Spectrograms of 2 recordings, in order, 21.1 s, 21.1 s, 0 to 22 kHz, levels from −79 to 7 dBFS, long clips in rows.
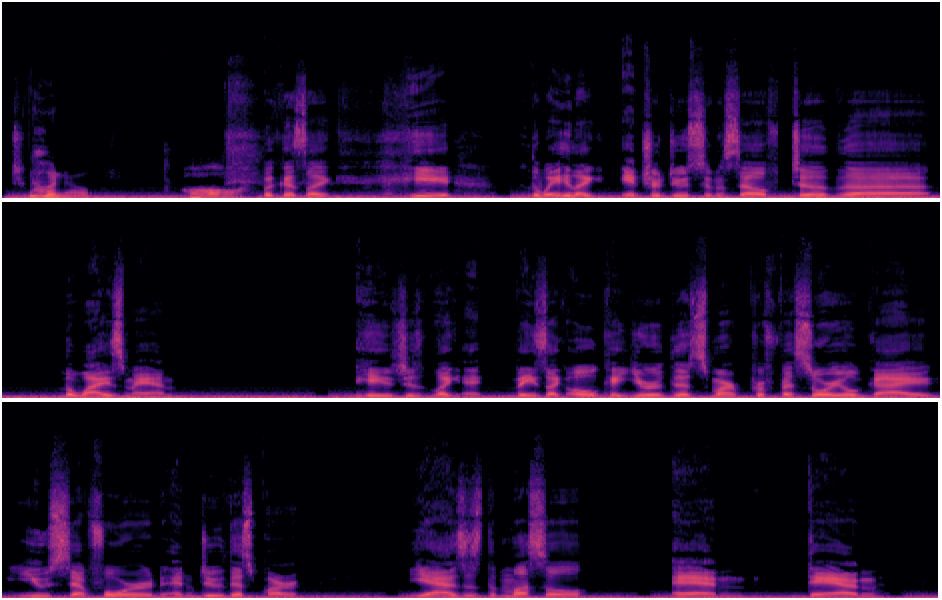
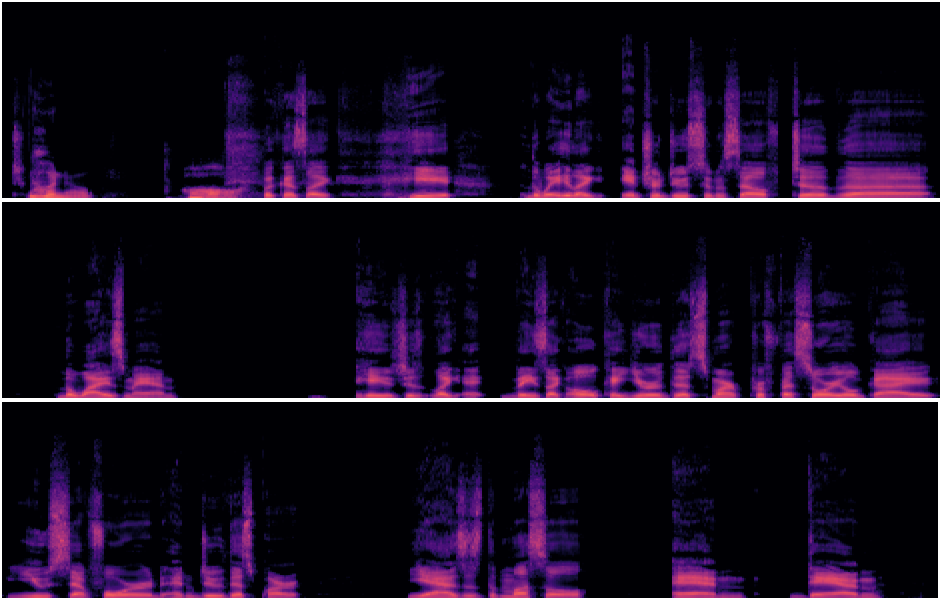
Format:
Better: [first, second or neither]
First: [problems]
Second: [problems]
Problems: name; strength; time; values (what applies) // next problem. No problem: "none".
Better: second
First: low rumble; noticeable; throughout; 20 dB below the speech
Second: none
